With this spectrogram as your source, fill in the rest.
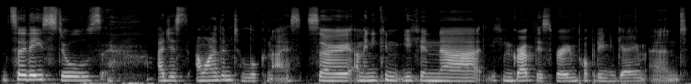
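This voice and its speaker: A young woman with an Australian accent and a slightly low voice rambles through casual commentary at her desk. She giggles often, apologizes for her rambling and pokes fun at herself. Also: steady tone, moderate pace. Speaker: video game building channel host. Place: home room.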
